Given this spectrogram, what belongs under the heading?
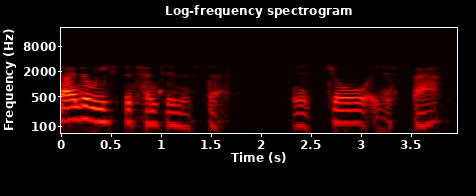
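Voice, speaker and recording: A man's voice: mid-range voice, lively intonation, normal speed. A man reading a fan story aloud, stumbling over words and breaking off for joking asides. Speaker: reader of fan fiction. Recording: tinny phone-like audio.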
